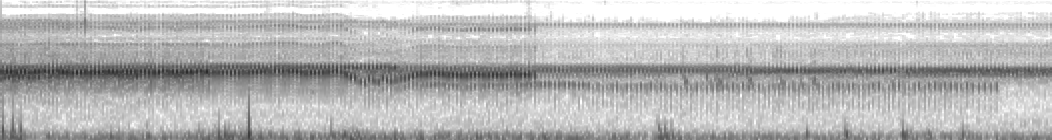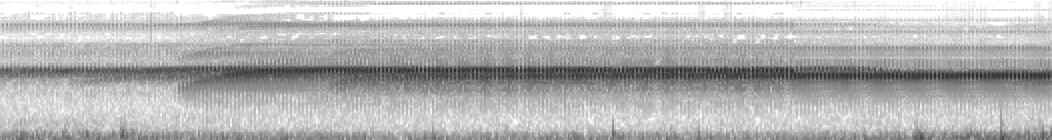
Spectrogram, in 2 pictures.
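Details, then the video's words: A dense chorus of hundreds of male frogs calling to attract females on Bald Eagle Lake, Minnesota: steady, high, overlapping trills blend into one ringing drone that dips briefly in pitch, then swells louder. "Frog courting rituals"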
